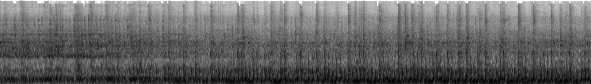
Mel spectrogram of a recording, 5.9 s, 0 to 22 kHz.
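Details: Jupiter 5 two-stroke engine at idle: busy exhaust note with a rapid, uneven metallic clatter riding over it; internal engine knock, source unknown.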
